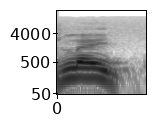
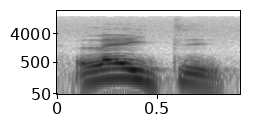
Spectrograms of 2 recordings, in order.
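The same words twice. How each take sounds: First: The final syllable is nearly swallowed, Portugal-style. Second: The final syllable is fully pronounced.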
